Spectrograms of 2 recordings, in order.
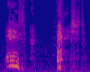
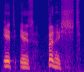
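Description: First: It is finished breathed out as a whisper, voice dropping away. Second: Said in the usual way. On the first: Shown as a demonstration. Preacher repeating the words for the congregation, whispered. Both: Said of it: "putting your past behind you and saying".

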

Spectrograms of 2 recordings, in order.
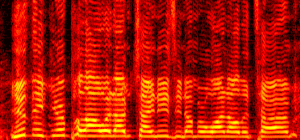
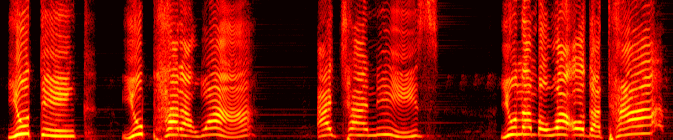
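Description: First: Higher mock Chinese accent at normal speed; retelling the shop lady's line at normal speed, lighter mock accent. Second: High, slow, loud mock Chinese accent; replaying the shop lady's words in slow motion, mock Chinese accent. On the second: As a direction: replay her line slowly in a put-on Chinese accent. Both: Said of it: "realized what she said".

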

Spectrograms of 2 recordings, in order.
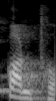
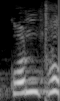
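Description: First: কণ্ঠ as "kawntho" with open "aw"; correct open vowel. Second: কণ্ঠ as "kontho" with closed "o"; wrong closed vowel. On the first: Teacher shows what is said, কণ্ঠ with open "aw". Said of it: "করছি". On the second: Teacher shows what not to say, কণ্ঠ with closed "o". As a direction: round the first vowel of কণ্ঠ to "o". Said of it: "উচ্চারণ করছি না". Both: Shown as a demonstration.

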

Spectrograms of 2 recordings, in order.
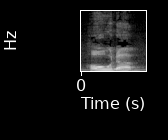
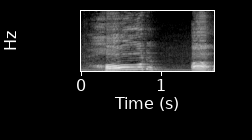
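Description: First: Low, quick "Hold up" like [name]; [name] impression. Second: High, held-out "Hold up"; drawn-out exclaim. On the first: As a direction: drop low and say "Hold up" short. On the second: Shown as a demonstration. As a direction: stretch "Hold" long and high. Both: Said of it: "What would [name] say?".

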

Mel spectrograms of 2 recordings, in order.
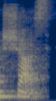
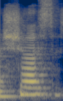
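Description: First: "shirts" dropped low with a falling tone; lowered tone. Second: Said in the usual way. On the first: Shown as a demonstration. Teacher sounding out expeditiously, lowered tone on "shirts". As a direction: let the voice fall on "shirts". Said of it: "xuống giọng". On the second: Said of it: "xuống giọng là shirts".

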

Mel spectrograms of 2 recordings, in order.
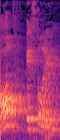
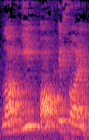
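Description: First: Said in the usual way. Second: Slow reading aloud. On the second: Shown as a demonstration. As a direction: say the whole English reading slowly, word by word. (ধীরে ধীরে উচ্চারণ করে দেখানো) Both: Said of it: "অথবা বলতে পারো".

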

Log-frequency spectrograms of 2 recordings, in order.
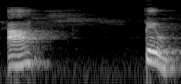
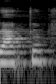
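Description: First: "Active" broken in two, ac-tive, with a gap; split into syllables. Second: Said in the usual way. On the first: Shown as a demonstration. Teacher showing students how to count syllables, "Active" said syllable by syllable. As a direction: say "Active" one loud, separate syllable at a time. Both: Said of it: "just pronounce the word active".

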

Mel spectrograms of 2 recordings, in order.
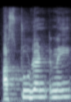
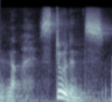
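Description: First: "a student" said as the learners' mistake, slightly higher; teacher shows the common plural mistake; wrong "a student". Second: "students" very slow with a final s; teacher gives the correct plural "students". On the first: Retold or imitated. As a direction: show the error "a student". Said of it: "कई लोग ये भी बोलते हैं a student". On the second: Shown as a demonstration. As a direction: stretch "students" and hit the s at the end.

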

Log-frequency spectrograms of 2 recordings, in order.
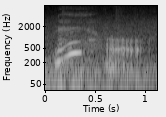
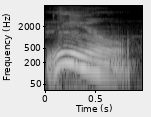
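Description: First: "Neil" said as a high rising drawn "Nah" the way the character does; imitating his pronunciation. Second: Said in the usual way. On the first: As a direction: mimic how the character says "Neil", high and stretched. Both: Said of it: "That's how he says it".

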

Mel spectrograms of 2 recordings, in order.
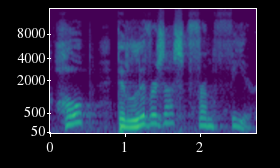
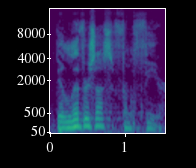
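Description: First: "delivers" leaned on slowly; slow, stressed repeat. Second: Whispered. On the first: Pastor repeating the key line to the church, slow and weighty. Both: Shown as a demonstration.

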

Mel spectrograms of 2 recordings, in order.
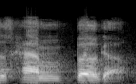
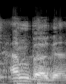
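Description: First: "hamburger" pulled apart as ham, burger; split compound. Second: Said in the usual way. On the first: Shown as a demonstration. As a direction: say "hamburger" as two words with a small gap. Word shown split into two parts.

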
